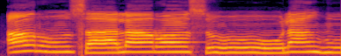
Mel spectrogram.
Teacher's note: Rosu panjang dua ketukan karena ada wawu mati diawali dengan dammaah atau wau mati sebelumnya berharakat dommah.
